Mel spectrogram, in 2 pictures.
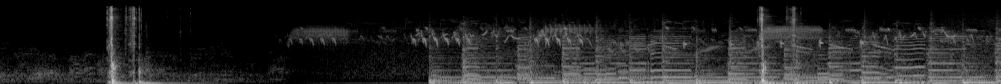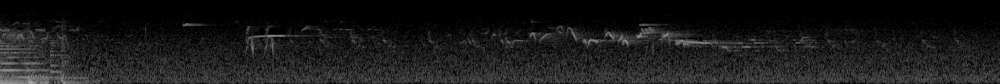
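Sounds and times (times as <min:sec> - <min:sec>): outdoor background hiss: 0:00.0 - 0:20.0
birds chirping and whistling: 0:02.9 - 0:11.0, 0:11.8 - 0:13.8, 0:15.0 - 0:18.2.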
